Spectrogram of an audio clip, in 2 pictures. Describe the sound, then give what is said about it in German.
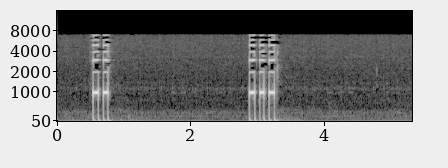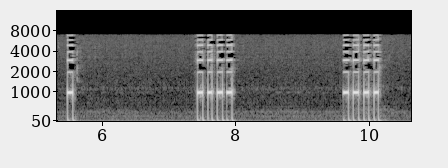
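Morse code beeps from a Morse code lesson (second lesson) in separate groups of short, evenly spaced dits: two, three, one, then four and four. A steady mid-pitched tone, loud and clean over a quiet background with no talking. “Hier ist DJ1 Kilo November mit dem Morseunterricht.”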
